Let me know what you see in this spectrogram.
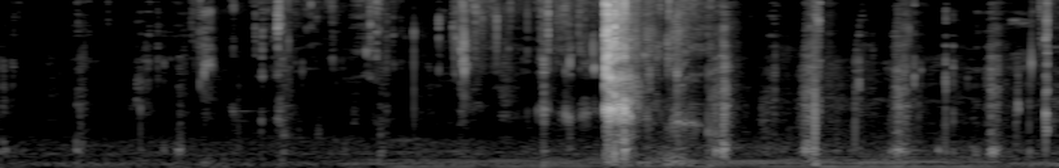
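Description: A person chewing crisp fried kue bawang (small savoury flour crackers): a run of small crunches, with one louder crunch about four seconds in.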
